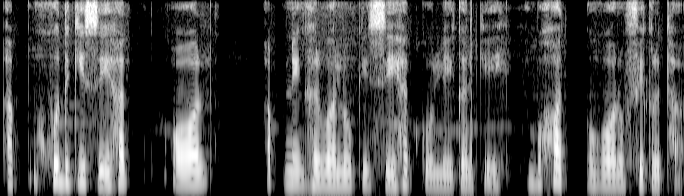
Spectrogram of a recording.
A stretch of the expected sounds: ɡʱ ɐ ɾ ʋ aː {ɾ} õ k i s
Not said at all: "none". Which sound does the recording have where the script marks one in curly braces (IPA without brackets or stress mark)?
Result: l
